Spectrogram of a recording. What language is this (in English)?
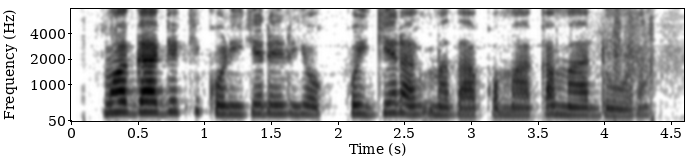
Kikuyu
